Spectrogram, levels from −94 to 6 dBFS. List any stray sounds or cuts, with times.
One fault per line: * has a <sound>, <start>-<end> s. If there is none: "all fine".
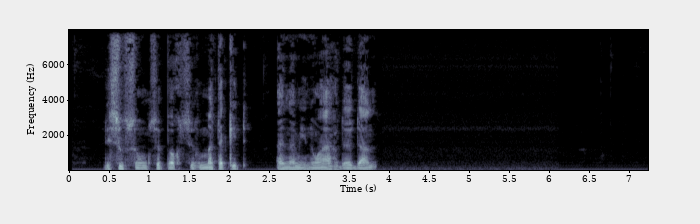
all fine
